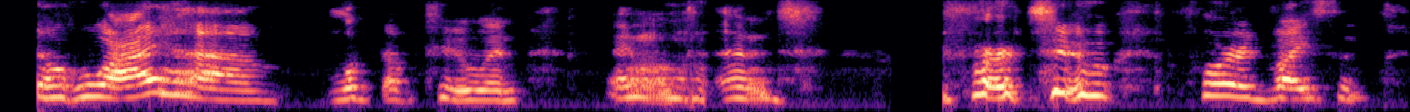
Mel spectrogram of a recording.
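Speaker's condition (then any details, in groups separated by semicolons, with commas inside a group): Cerebral palsy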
